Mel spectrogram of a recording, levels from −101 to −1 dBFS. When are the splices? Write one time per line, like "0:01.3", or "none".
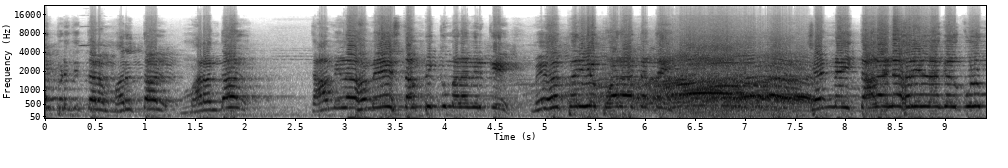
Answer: none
